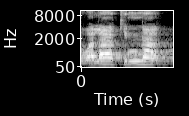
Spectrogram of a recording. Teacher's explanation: वला किन्ना, लाम में खड़ा ज़बर है, एक अलिफ के बराबर खींचेंगे, नून मुशद्दद गुन्ना के साथ पढ़ेंगे।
